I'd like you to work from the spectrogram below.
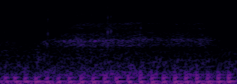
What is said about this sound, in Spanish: se escucharon una moto de fondo, este, pues ni modo que verdad estamos en San Felipe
